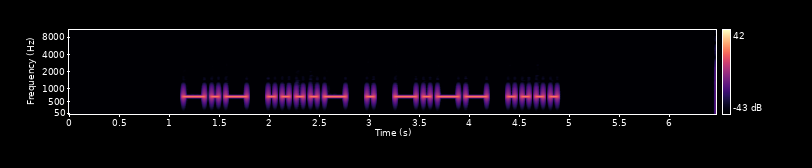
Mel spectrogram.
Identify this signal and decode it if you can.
Morse code, heard as a keyed tone, about 17 wpm, 700 Hz. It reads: K4EYH
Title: USA Call Signs - 5 Characters - 4x Character Spacing - 17wpm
